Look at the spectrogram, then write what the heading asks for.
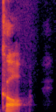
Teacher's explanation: when she said the word got she had what we call a glottal stop so that was not very pronounced it gets stuck or caught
